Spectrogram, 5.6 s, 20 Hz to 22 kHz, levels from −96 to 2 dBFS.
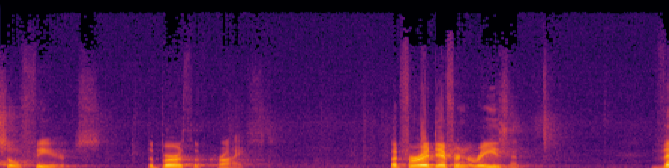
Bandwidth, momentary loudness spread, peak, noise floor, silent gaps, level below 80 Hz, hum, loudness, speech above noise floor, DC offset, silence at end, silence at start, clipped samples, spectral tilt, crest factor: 16.5 kHz; 21 LU; 0 dBFS; -56 dBFS; none; -68 dBFS; none; -18 LUFS; 37 dB; under 0.1%; 0 s; 0 s; under 0.1%; -5.5 dB/octave; 20 dB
